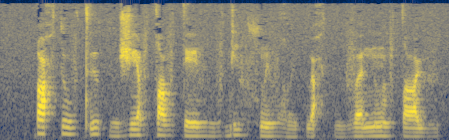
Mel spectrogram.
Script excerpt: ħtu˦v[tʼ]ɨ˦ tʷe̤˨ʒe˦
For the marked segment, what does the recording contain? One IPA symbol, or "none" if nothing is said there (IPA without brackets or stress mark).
tʼ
